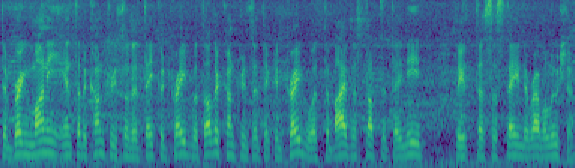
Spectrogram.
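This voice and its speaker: A man talks fairly quickly, and noticeable background noise can be heard. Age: 70s. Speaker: activist, Vietnam veteran. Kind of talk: documentary interview. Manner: halting, repeats words.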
